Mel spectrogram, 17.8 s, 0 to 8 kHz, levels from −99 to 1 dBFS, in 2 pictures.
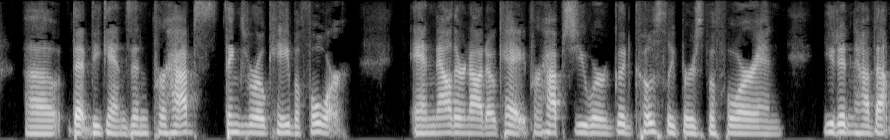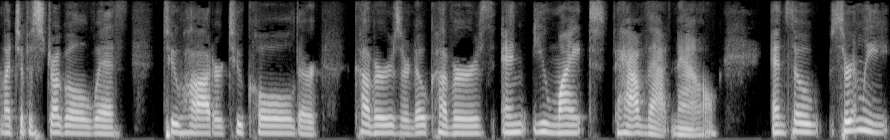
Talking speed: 165 wpm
